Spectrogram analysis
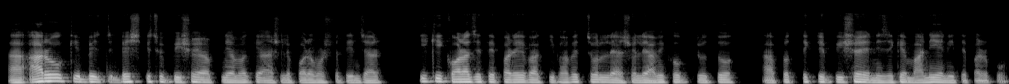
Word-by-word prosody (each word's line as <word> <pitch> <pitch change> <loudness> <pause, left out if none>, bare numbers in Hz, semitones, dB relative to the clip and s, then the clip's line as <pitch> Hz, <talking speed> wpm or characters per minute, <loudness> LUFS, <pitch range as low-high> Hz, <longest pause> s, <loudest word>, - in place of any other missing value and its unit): আ - - +4 0.2
আরও 150 +2 +8 0.2
কি 135 - 0
বেজ 120 -2 +4 0.2
বেশ 120 +1 +4
কিছু 125 0 -3 0.2
বিষয়ে 110 +1 +1
আপনি 105 +2 -6
আমাকে 100 +1 -2
আসলে 100 +2 -4
পরামর্শ 95 0 -1 0.2
দিন 95 0 -1
যার 95 -1 0 0.4
কি, 140 - -1
কি 145 - +4
করা 120 0 +5
যেতে 115 0 +1
পারে 105 -1 +2
বা 105 - +2
কিভাবে 105 +1 -1
চললে 105 -2 +1
আসলে 100 +1 -1
আমি 100 +2 +2
খুব 105 -1 -1
দ্রুত 100 -1 -4 0.5
আ - - -2
প্রত্যেকটি 115 +3 -3 0.2
বিষয়ে 110 +2 +3
নিজেকে 100 +2 0
মানিয়ে 105 +2 +2
নিতে 90 -1 -3
পারব। 85 -1 -5
105 Hz, 190 wpm, -22 LUFS, 100-115 Hz, 0.5 s, আরও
